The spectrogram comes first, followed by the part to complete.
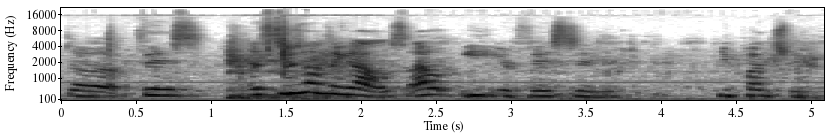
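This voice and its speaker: A young woman teasing her friend with deadpan jokes while they play a game together. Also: high voice, measured pace, background noise. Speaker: gamer. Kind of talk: casual gameplay chat.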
